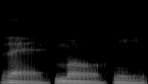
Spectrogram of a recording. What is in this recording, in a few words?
"remoni", concat syllables; Affixing experiment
